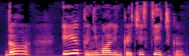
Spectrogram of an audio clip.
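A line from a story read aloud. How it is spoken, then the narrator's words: Exclaiming. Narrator (Russian): воскликнул он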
